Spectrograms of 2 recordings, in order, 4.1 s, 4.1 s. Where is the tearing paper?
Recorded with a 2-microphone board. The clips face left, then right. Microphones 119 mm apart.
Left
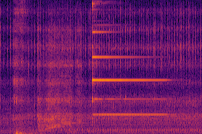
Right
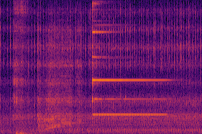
40° left (ahead or behind), 2.5 m.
